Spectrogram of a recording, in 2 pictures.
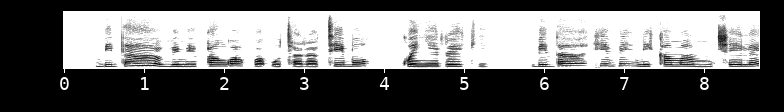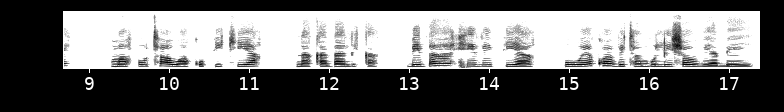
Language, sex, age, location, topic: Swahili, female, 25-35, Nairobi, finance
